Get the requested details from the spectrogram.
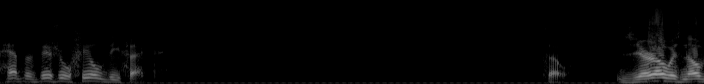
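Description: An elderly man speaks calmly through a microphone, pausing between phrases.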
